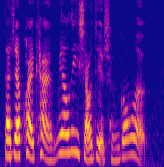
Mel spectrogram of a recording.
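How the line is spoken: Excited shout, clapping. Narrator (Chinese): 弗利维教授拍着手喊

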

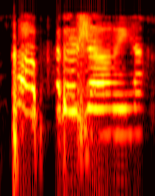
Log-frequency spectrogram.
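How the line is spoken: Monster shouting. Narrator (Chinese): 年兽捂着耳朵大喊

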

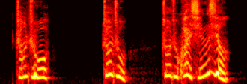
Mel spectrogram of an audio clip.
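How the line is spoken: Calling out urgently. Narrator (Chinese): 乡亲们 呼唤

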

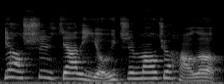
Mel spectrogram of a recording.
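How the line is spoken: Old woman sighing. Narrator (Chinese): 老太太一边叹气一边说

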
